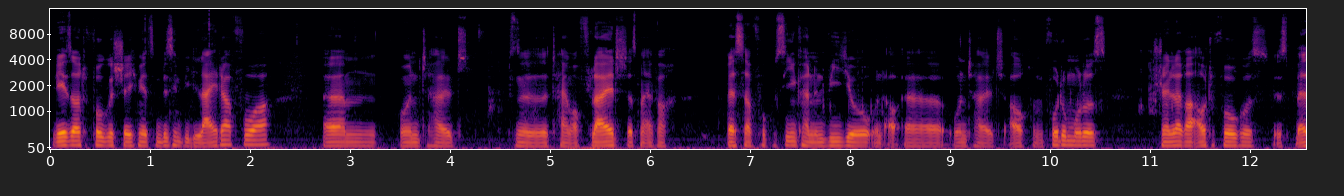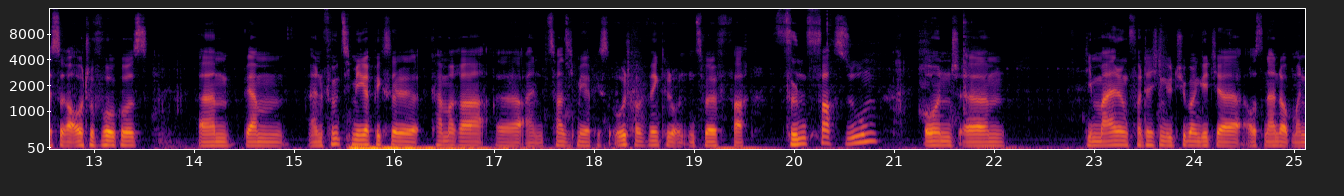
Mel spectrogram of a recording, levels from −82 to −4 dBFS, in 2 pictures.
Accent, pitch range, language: German, 95-120 Hz, German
